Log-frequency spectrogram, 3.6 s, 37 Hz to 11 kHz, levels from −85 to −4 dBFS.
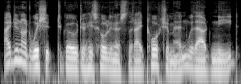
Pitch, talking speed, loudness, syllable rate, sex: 105 Hz, 265 wpm, -18 LUFS, 6.0 syllables/s, male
